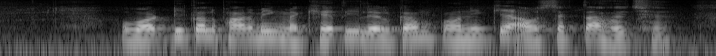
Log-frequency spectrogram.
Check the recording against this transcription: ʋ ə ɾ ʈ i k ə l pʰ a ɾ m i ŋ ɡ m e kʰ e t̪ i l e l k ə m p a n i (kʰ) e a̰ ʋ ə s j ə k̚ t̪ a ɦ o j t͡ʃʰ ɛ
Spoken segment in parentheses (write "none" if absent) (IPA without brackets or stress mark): k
